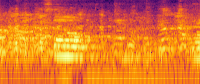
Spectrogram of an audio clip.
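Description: Speech: people talking in a hall, a murmur of audience chatter, with a man starting to speak again near the end.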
